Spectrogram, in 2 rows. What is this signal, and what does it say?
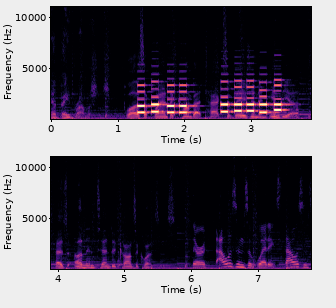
DTMF, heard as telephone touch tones, dialled by hand, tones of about 110 ms, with room echo. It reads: 2622 6993#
